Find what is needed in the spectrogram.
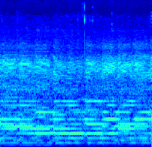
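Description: A guitar chord held and ringing steadily, played softly.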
